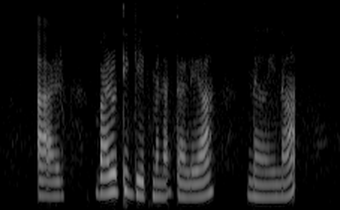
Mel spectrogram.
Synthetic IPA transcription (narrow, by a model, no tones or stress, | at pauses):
aɾ | baɾoʈiɡeʈmənaʔt̪alɛja | nəjnaʔ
